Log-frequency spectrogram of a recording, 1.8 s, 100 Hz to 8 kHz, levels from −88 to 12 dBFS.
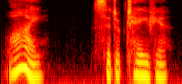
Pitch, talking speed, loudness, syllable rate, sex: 165 Hz, 100 wpm, -19 LUFS, 4.3 syllables/s, female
